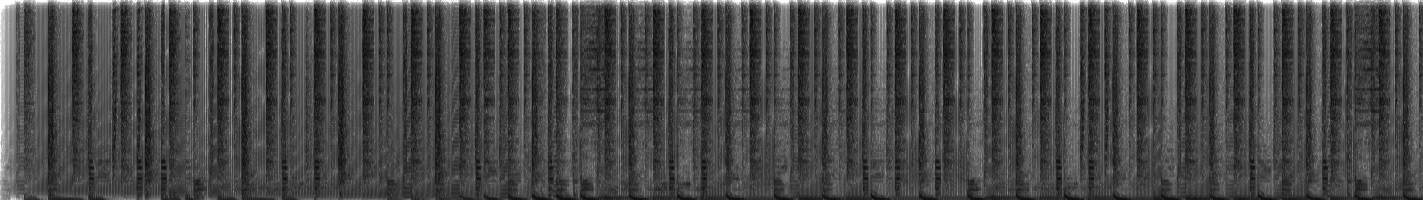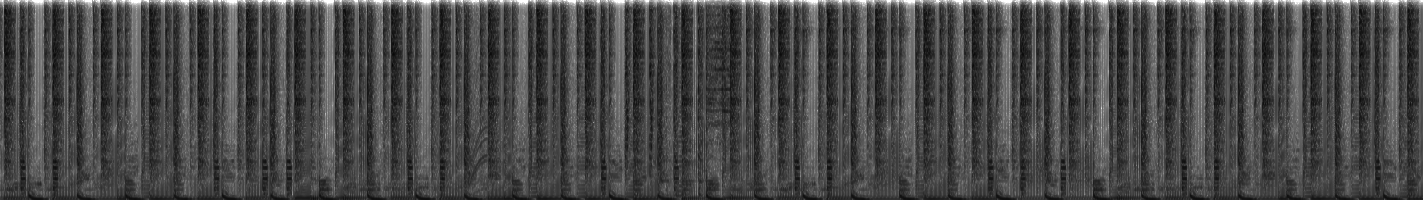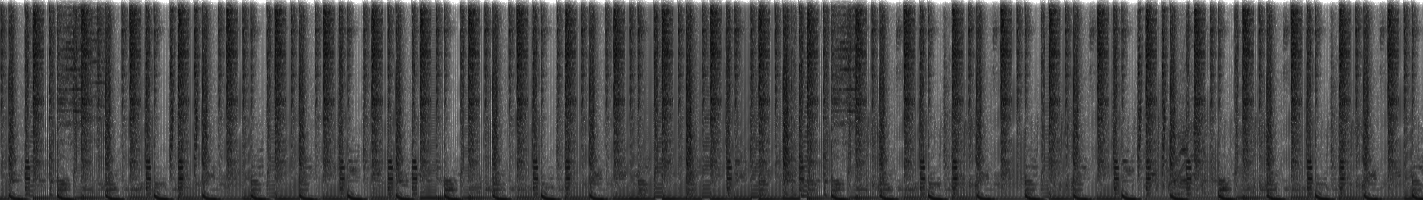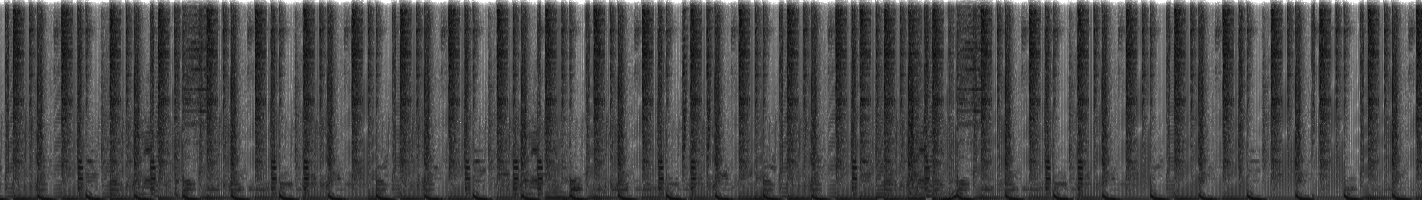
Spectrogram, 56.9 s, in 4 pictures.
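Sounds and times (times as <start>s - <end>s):
house nu disco Balearic music: 0.0s - 56.9s.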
